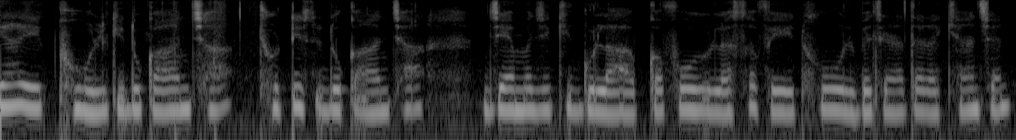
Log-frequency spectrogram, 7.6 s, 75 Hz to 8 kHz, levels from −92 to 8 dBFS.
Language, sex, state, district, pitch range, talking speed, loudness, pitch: Garhwali, female, Uttarakhand, Tehri Garhwal, 195-215 Hz, 180 wpm, -43 LUFS, 205 Hz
